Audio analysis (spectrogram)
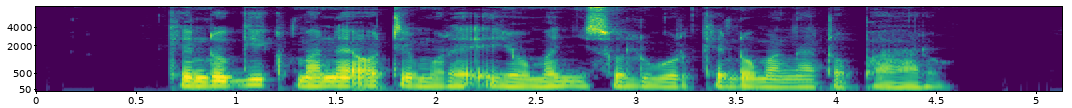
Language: Luo (Kenya and Tanzania)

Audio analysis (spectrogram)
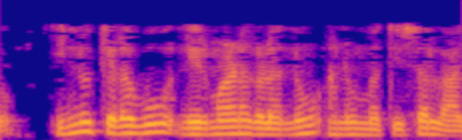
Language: Kannada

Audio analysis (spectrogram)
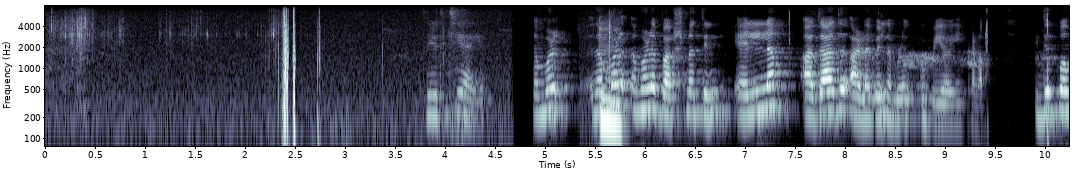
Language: Malayalam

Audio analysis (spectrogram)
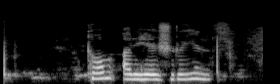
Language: Kinyarwanda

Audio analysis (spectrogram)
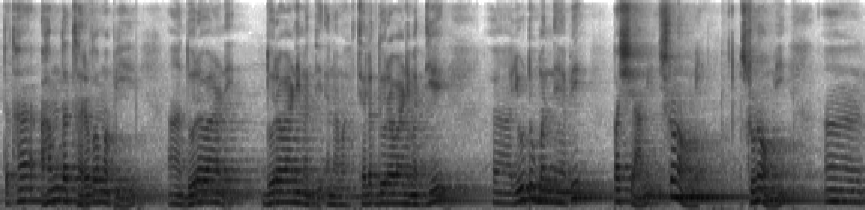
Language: Sanskrit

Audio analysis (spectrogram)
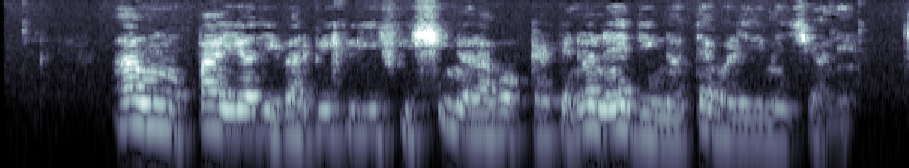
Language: Italian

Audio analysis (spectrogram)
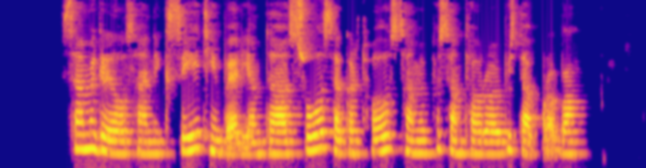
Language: Georgian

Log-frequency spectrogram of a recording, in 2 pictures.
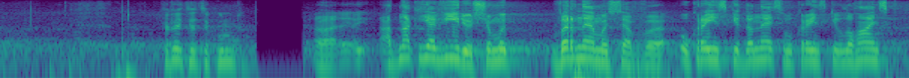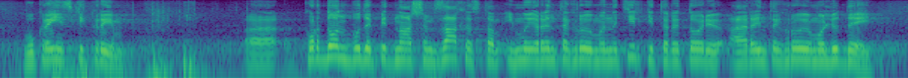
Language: Ukrainian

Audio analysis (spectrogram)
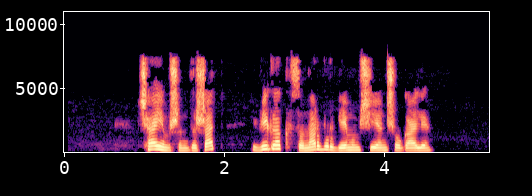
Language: Mari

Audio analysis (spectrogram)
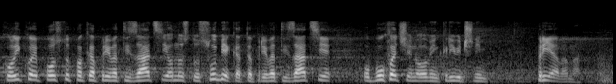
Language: Serbian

